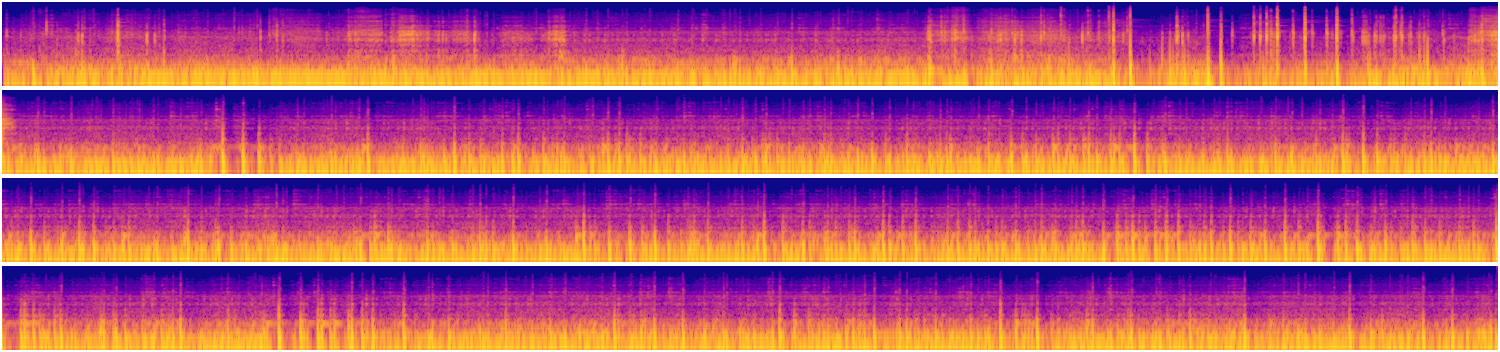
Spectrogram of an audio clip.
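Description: Steady low engine and road rumble with wind noise inside a moving vehicle's cabin at highway speed. Louder bursts of noise come in about two seconds in and again between about five and seven and a half seconds in.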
